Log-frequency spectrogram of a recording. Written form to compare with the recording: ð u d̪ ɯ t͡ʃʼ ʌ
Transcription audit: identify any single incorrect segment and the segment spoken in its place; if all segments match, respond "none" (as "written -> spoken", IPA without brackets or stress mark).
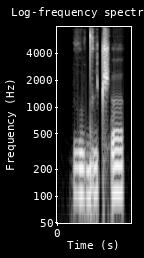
none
